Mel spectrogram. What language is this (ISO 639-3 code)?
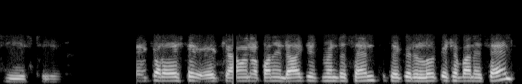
kas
